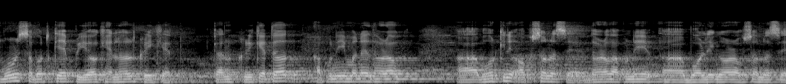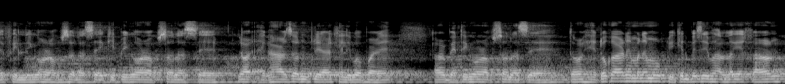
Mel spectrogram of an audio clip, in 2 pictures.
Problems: echo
